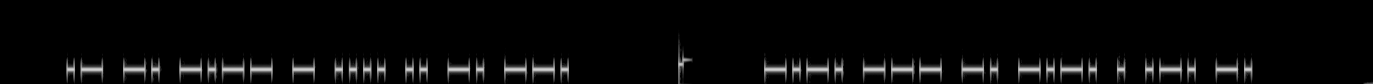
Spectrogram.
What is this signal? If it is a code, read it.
Morse code, heard as a keyed tone, about 17 wpm, 700 Hz. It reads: ANYTHING CONCERN
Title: Sentences from Top 1000 Words - New Word Drill - 17wpm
